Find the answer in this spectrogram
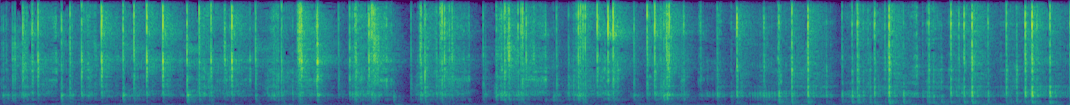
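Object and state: Hard plastic toy playset.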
